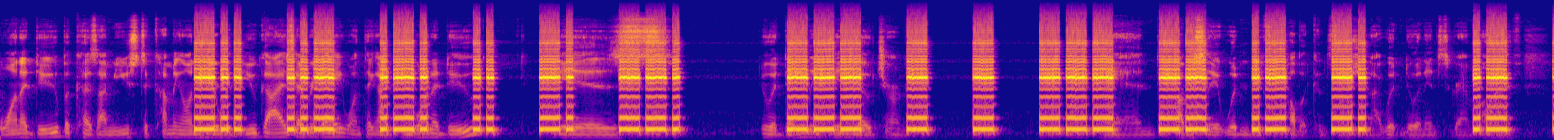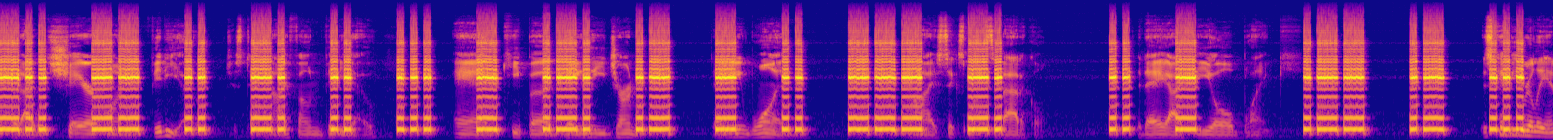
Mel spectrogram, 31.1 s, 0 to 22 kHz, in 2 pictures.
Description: Morse code, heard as a buzzer, machine-sent, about 18 wpm, spaced as for 12 wpm, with speech in English. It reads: DURING OTTOMAN ADMINISTRATION IT WAS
